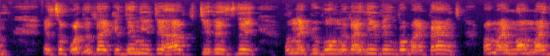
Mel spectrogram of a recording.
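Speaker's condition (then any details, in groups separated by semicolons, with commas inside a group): Traumatic brain injury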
